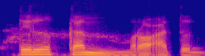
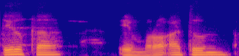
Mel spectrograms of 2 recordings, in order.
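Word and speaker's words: تلك امرأة: Tilkam ro'atun, gitu, ya, bukan tilka imro'atun azimatun, tapi tilkam ro'atun azimatun, ya.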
